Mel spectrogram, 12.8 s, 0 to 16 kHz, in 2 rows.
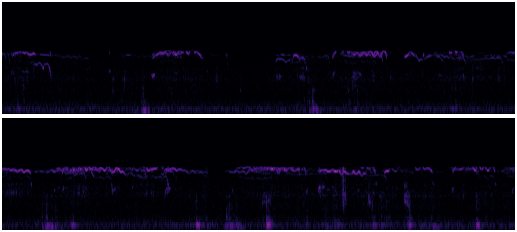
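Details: In Windsbach, Germany, on 27 June 2022, five common kestrel chicks call while being fed at the nest: high, wavering, squealing notes in repeated bursts, with intermittent quiet knocks and rustles.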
